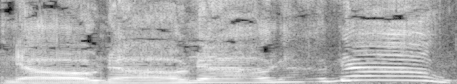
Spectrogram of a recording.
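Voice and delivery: rising into a very high squeak; hammed-up rising squeal; mock panicked squeal. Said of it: "I'd be like".

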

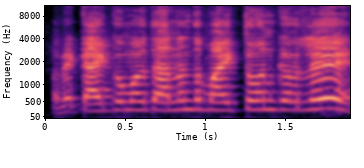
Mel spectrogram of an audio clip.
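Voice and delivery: loud call. Real, not acted. Gamer yelling at teammate Anand to turn his mic on, loud. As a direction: yell at him to switch the mic on. Shouting at friend about mic.

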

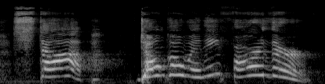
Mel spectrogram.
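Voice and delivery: loud, high warning cry; urgent shout. Acted. Squirrel warning Wordy Birdie away from danger, shouting. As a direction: yell stop to save her.

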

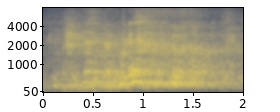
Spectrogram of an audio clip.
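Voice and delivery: breathy airless laugh, falling away. Real, not acted. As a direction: let a fond laugh slip out. Remembering mom's loving words.

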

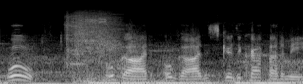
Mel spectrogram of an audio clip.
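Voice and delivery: loud, excited gaming shouts; excited gamer. Real, not acted. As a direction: hype yelling at the ghost. Ghost fight, loud yelling.

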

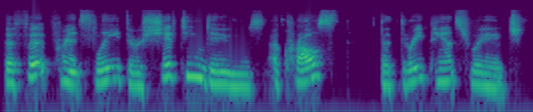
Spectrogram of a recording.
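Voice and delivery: lively storybook read-aloud with big swings; reading to children. Acted. Librarian reading a pirate picture book to children, lively storytime voice. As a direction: read it like storytime for little kids.

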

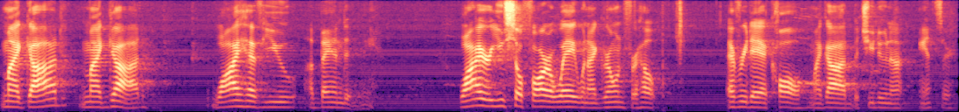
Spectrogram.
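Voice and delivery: loud, declaiming the psalm aloud; loud scripture reading. Shown as a demonstration. Preacher reading Psalm 22 aloud to his congregation, loud declaiming. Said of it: "It goes like this. Ready?".

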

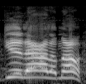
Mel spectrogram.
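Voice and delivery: high, loud imitation of a worshiper pushing through; imitated urgent shout. Preacher imitating the girl who kicked her way through, urgent shout. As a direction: shout it as if shoving past someone. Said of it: "Like, she's like".

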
